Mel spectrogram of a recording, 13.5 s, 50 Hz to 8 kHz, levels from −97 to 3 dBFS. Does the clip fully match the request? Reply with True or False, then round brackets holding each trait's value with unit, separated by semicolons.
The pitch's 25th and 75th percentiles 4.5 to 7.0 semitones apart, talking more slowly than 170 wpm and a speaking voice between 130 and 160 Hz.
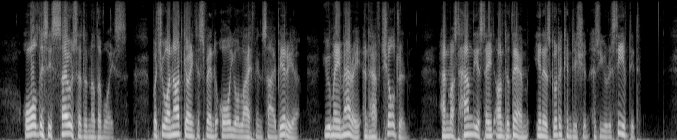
False (5.3 semitones; 185 wpm; 140 Hz)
